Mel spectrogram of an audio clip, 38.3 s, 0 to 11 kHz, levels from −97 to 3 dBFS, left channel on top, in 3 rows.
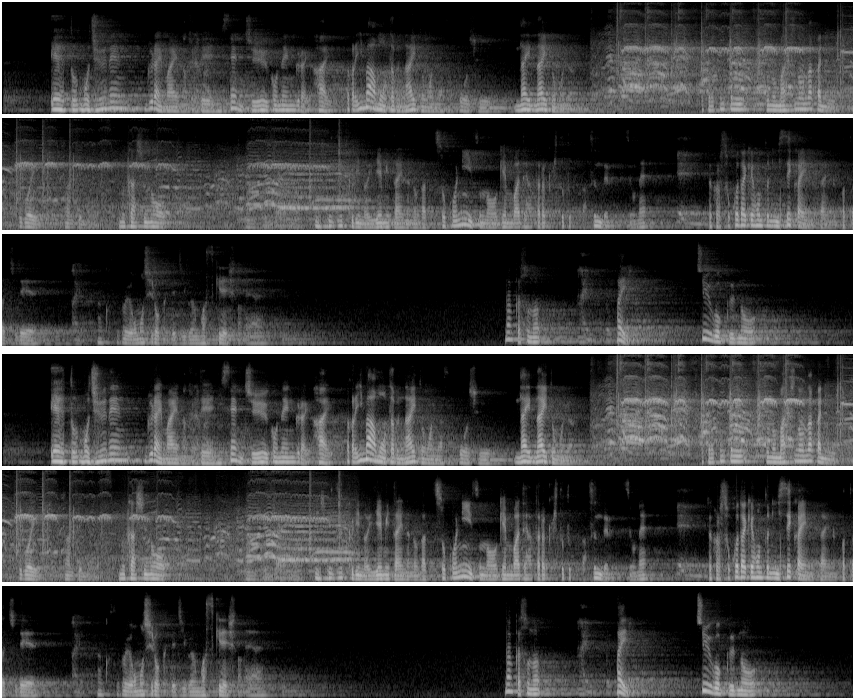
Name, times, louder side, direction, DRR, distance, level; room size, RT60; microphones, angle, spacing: voice 1, 0.7-7.4 7.7-8.6 10.6-11.2 11.5-12.6 13.0-13.4 13.7-14.3 14.5-15.2 16.4-20.9 21.6-22.5 23.4-26.0 27.0-27.1 27.3-29.5 33.1-33.6 34.7-35.0 36.0-36.8, right 3 dB, 70° right, 15 dB, 0.7 m, -34 dB
voice 2, 2.7-3.8 5.5-6.5 7.0-7.8 9.3-9.6 13.4-13.6 16.1-16.3 22.9-23.4 26.6-26.8 29.7-30.1 33.3-33.7 34.1-35.0, equal, 10° right, 4 dB, 1.6 m, -50 dB
sound 1, 8.8-18.1, right 5 dB, 25° right, 0.6 m, -37 dB
17.5 x 17.5 x 9.6 m, 2.9 s
head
